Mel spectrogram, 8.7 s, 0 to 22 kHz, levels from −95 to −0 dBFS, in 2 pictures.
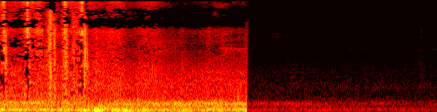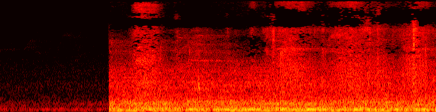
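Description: Right from the start the whole clip has a swirly, hollow smear with blurred attacks, likely generation loss from a few passes through MP3 at roughly 64 kbit/s. From 0.46 to 0.82 s there's a burst of rough scratching about 5 dB below the sound, likely cable scratch noise from a worn connector being moved. Then from 2.46 to 5.46 s the level drops by about 31 dB, leaving only a faint trace, likely because one channel is inverted and the common content cancels when summed to mono.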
